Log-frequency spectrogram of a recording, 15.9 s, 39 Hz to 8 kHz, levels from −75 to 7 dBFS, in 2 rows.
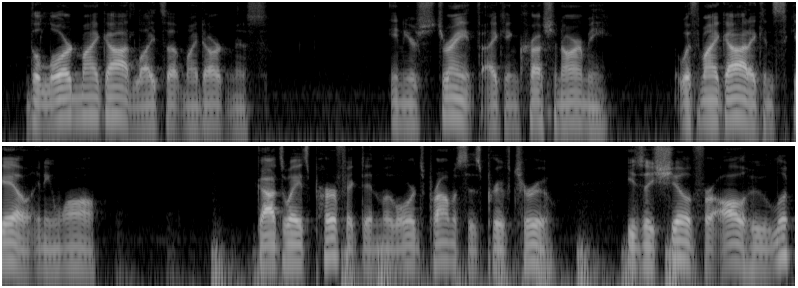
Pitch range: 80-105 Hz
